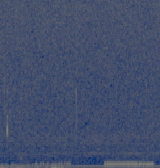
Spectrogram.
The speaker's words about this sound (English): That's my stomach growling.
